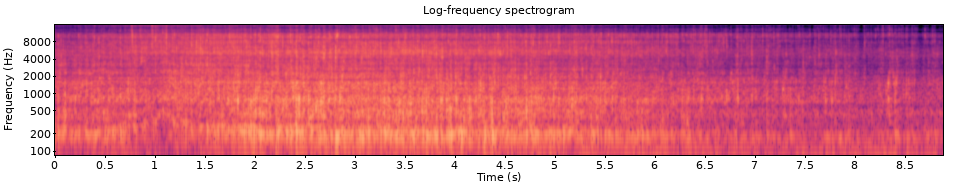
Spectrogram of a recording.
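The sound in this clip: Water of a town fountain on a square splashes and gushes in a steady, broad rush that swells early and then slowly fades a little toward the end, with no voices.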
